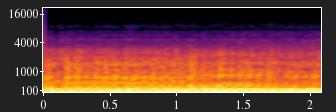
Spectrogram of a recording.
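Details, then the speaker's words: Square-body Chevy dually with replacement big-block V8, after a drive around the block with good oil pressure: rapid, regular deep knock over low rumble, consistent with worn rod bearings; rod knock. "Oh, I'm starting to hear a knock. There we go. We just took her around the block. There's the knock."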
